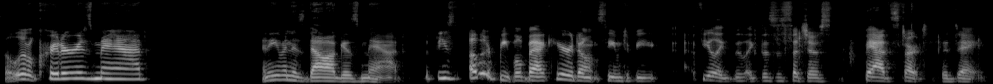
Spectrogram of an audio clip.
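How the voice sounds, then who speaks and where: Bright, animated woman reading aloud. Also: fairly low pitch, moderate pace. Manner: expressive, chatty asides between pages. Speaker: storybook reader. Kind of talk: reading a picture book aloud to children.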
